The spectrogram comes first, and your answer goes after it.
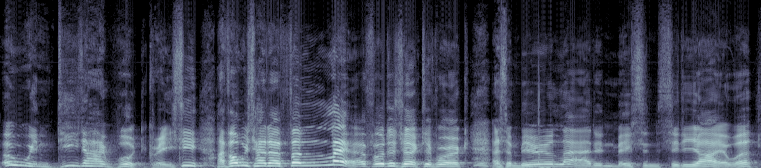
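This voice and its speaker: A man playing a pompous, flowery-spoken, self-satisfied eccentric gentleman in a 1940s-style radio comedy. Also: sits high, very animated, full character voice. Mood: grand, delighted. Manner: pompous, florid, drawn-out.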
